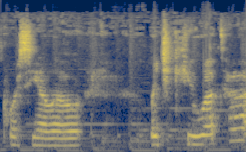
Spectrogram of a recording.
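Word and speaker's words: Poecilia reticulata: So I go over the scientific names, which is Porciello reticulata, I think is how you pronounce that for guppies, and then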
